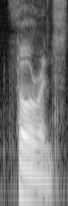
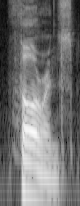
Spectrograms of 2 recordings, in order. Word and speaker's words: Thorens: Thorens, TD-160. Pronounce it again? Thorens, T-H-O-R-E-N-S.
